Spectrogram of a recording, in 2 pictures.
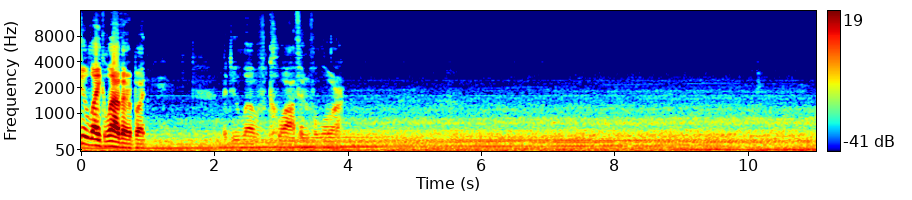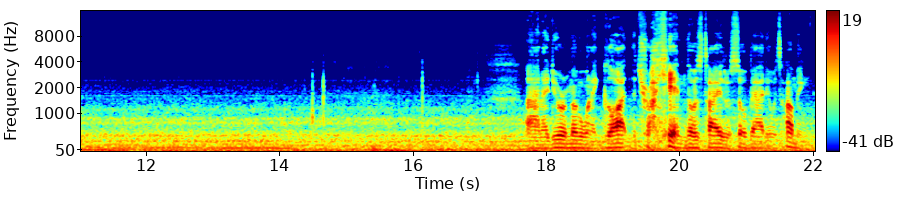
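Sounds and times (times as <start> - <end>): engine drone: 0.0 - 22.0
road noise: 0.0 - 22.0.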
